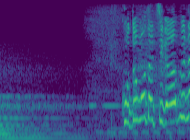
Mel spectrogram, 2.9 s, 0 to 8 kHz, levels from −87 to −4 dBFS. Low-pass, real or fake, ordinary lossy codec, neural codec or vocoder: 7.2 kHz; real; MP3, 48 kbps; none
